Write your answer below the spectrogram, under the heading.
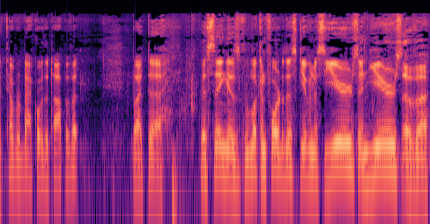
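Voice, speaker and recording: A man talking casually to the camera about his cooking at home outdoors, relaxed and enthusiastic, with frequent fillers. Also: mid-range voice, dry recording. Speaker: home cook reviewing his new smoker.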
